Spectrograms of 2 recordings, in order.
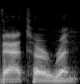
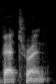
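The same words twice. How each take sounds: First: The word is said in its full dictionary form. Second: The word is said quickly with a reduced syllable. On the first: "你去查字典，它会是 veteran" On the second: "在念快一点的时候，就会念 veteran"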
